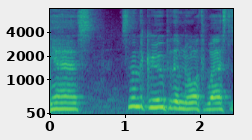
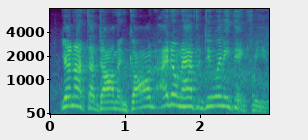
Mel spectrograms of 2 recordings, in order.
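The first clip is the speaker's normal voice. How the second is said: snarling, snarled delivery; 4 semitones higher than usual. A grimy man in a cell answers the one peering at him, snarling. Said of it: "he snarls at you".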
